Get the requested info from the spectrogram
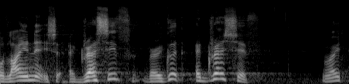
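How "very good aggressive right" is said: usual speaking voice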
